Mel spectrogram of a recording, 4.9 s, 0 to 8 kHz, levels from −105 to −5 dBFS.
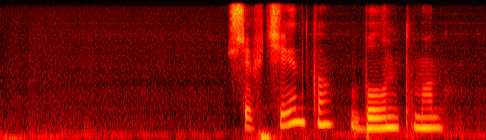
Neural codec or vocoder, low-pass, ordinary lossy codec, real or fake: codec, 16 kHz, 0.8 kbps, ZipCodec; 7.2 kHz; none; fake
